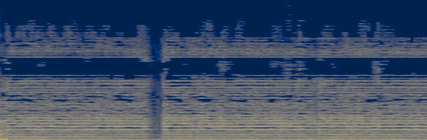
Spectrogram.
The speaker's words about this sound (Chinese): 顾华栋一路鸣笛，向最近的市第三医院开了过去。 一路上按着喇叭，以最快的速度，就是能超车一直要超车，时间就是生命。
